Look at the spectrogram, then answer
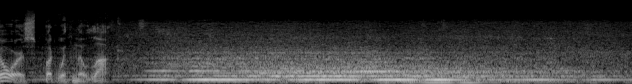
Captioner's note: groaning sound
